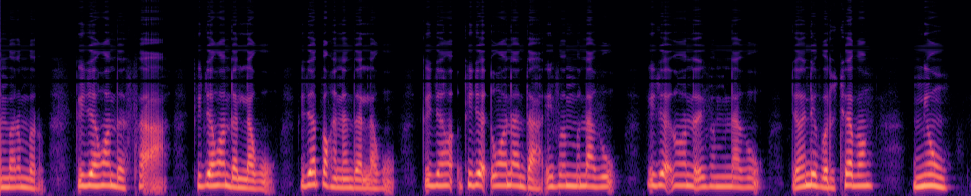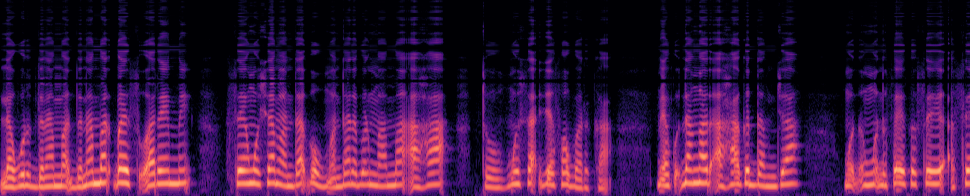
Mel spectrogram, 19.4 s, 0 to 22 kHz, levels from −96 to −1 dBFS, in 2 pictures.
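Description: Imaging from linear upsampling runs throughout: straight-line interpolation from what sounds like an 8 kHz source leaves faint mirrored images between 4 kHz and 8 kHz, some 35 dB down, adding metallic shimmer to sibilants.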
